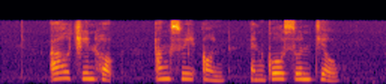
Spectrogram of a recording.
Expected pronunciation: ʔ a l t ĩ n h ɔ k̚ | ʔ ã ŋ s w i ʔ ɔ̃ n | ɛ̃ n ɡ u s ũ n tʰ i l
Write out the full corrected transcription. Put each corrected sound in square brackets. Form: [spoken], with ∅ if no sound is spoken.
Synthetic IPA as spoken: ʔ a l [t͡ʃ] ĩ n h ɔ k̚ | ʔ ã ŋ s w i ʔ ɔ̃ n | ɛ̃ n ɡ [o] s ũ n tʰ i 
